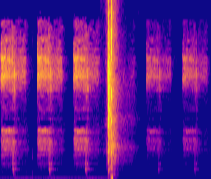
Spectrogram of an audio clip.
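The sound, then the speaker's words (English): A single sharp, loud whip crack snaps out midway through a steady series of high, buzzy electronic beeps pulsing about twice a second, with a low hum underneath and no voices. “Oh, I will continue to whip you anywhere I fucking want while you get fucked.”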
